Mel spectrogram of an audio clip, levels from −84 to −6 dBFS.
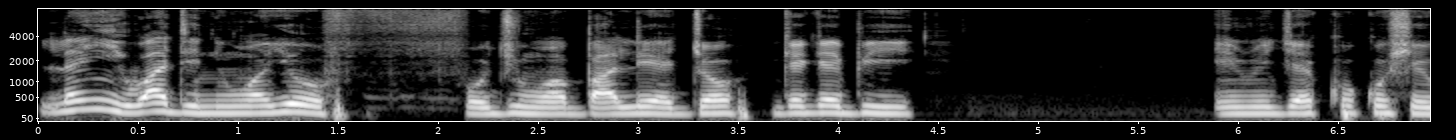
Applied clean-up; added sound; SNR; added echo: none; none; none; none.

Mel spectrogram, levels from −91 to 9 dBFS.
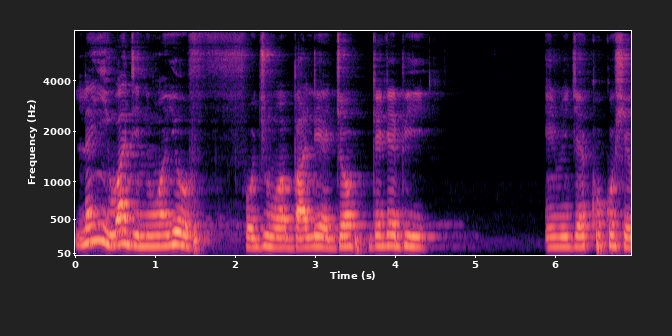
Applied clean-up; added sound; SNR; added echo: none; none; none; reverberation time 0.4 s.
